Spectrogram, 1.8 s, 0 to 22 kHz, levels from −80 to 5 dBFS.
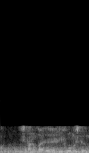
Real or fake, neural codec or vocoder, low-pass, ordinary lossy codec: real; none; 7.2 kHz; AAC, 16 kbps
